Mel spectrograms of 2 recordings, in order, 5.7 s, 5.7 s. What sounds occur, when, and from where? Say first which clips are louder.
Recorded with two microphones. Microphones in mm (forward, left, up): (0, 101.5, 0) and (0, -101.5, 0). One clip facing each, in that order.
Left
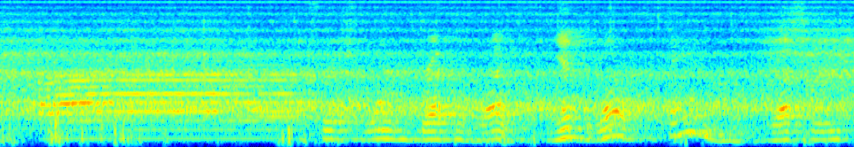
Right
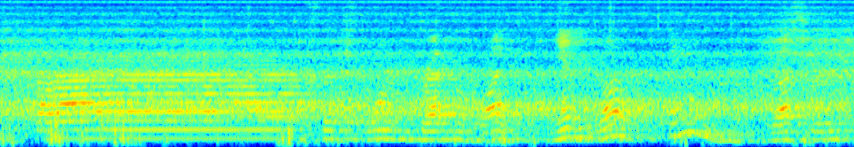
0.2 s a trumpet: right 2 dB; 65° right (ahead or behind), 0.9 m
2.0 s a man speaking: left 1 dB; 15° left (ahead or behind), 0.6 m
